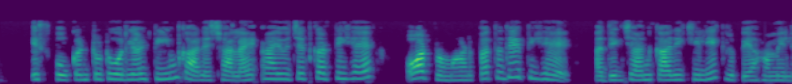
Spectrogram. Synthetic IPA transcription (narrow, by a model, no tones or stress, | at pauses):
ɪspoːkə̃ɳʈuːʈoːɾijəlʈiːmkaːɾjəʃaːlaːẽʔaːjoːd͡ʒɪt̪kɐɾt̪iɦɛ | ɔːɾpɾɐmaːɽpət̪d̪eːt̪iɦɛː | ɐd̪ʱɪk̚d͡ʒaːnkaːɾikeliekɾɪpjaɦɐ̃mẽl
